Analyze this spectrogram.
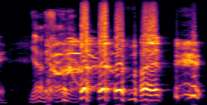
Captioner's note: laughs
